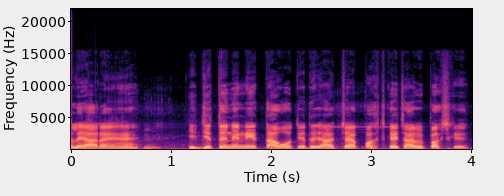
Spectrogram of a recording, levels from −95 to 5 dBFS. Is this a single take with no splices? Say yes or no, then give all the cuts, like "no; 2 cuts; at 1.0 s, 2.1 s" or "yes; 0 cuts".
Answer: yes; 0 cuts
